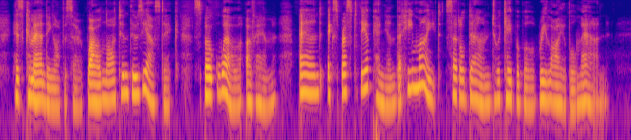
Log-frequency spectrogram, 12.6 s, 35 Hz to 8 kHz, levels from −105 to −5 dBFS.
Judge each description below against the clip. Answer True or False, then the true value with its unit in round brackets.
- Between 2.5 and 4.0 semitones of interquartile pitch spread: False (5.5 semitones)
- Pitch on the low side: False (165 Hz)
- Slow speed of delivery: True (130 wpm)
